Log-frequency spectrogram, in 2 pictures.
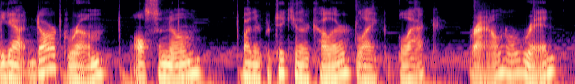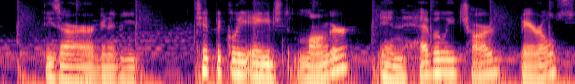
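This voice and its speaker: A man speaks at a fairly slow pace in a medium pitch with lively intonation. Music plays in the background. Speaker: podcast host. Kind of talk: educational podcast talk. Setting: studio.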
